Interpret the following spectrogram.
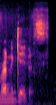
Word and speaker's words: Renegatus: for the Renegades or how does that pronounced good renegade us renegade us yes team renegade us oh man yeah looks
